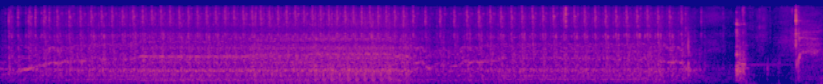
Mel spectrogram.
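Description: A sewing machine runs steadily, stitching patchwork fabric along a drawn line for a quilt block, its rapid mechanical chatter loud and continuous for about seven seconds before stopping, followed by a few brief handling noises.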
